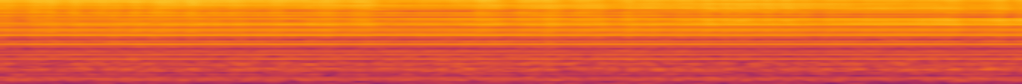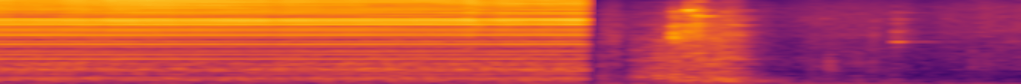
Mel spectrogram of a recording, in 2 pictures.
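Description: AC TIG welding arc on thin-wall aluminium tube, a steady buzz that cuts off abruptly about five seconds in; a faint knock follows.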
